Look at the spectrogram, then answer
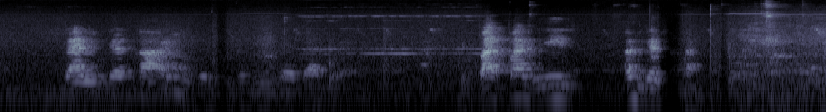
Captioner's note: makes noise of cars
